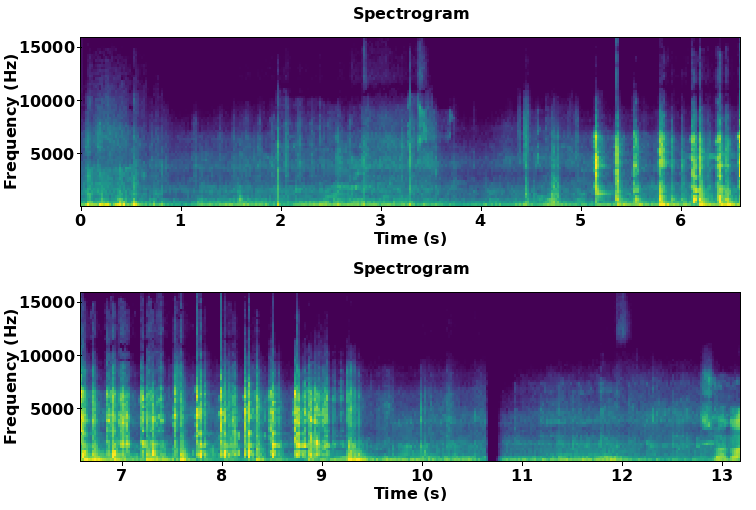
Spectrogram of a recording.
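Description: A metal spoon clinking and scraping rapidly against a small steel cup, a quick run of sharp clinks from about five seconds in to about nine seconds in, as corn is spooned and stirred for serving.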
